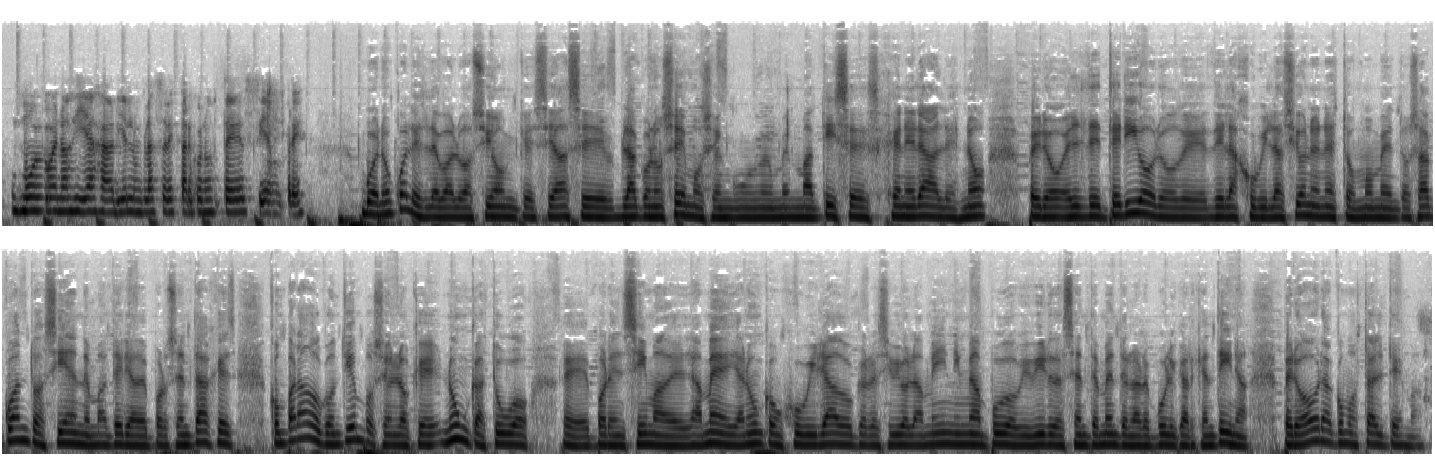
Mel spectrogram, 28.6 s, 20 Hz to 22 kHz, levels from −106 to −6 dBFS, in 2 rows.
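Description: No technical faults can be heard anywhere in this audio.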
